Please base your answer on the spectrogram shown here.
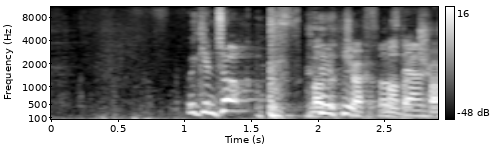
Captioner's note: pff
